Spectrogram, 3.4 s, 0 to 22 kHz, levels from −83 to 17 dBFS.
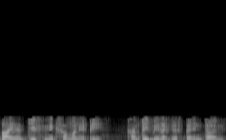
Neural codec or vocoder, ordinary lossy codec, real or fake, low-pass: codec, 16 kHz in and 24 kHz out, 0.9 kbps, LongCat-Audio-Codec, four codebook decoder; MP3, 16 kbps; fake; 3.6 kHz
